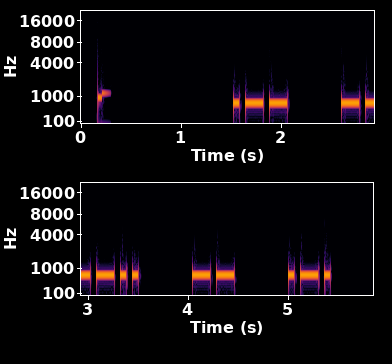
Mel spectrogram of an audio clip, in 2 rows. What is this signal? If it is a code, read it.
Morse code, heard as a keyed tone, about 20 wpm, spaced as for 11 wpm, 700 Hz. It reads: W8MR
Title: USA Call Signs - 4 Characters - 3x Character Spacing - 20wpm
